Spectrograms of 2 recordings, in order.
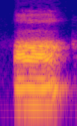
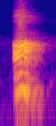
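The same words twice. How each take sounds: First: Said in the usual way. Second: "A" said higher and louder, with a sharp lift; accented A. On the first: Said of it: "No es una A larga, es una A acentuada". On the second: Shown as a demonstration. Teacher showing students the accented "A", raised and loud. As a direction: give "A" a raised, punched accent. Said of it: "es una A acentuada".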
